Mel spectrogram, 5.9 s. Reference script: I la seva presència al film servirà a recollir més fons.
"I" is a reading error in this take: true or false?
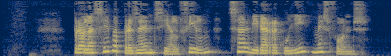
true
